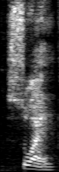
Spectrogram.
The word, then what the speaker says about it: zwei: 2 इज स्वाय.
